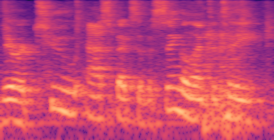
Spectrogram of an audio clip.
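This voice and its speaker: Amid noticeable background noise and audible room echo, a man speaks with a high pitch and ordinary pitch variation. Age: old. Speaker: retired professor lecturing at a conference. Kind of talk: lecture. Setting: conference room with audience. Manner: fast.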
